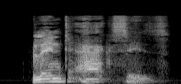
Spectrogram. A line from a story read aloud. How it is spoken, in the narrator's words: Turpin spat out disappointedly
